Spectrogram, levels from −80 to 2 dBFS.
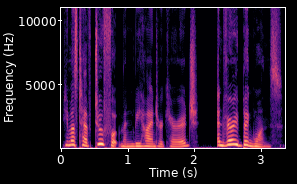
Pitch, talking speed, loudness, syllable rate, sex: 230 Hz, 215 wpm, -17 LUFS, 5.7 syllables/s, female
